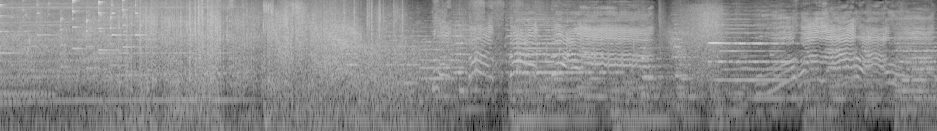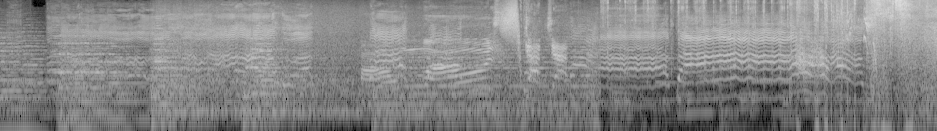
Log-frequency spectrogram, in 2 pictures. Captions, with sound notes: [whirring] [laughing] Whoa! [laughing] Almost gotcha! [laughing]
